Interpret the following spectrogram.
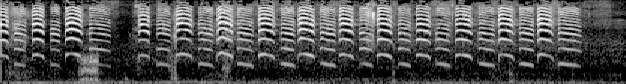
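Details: Two-month-old Staffordshire Bull Terrier puppy whining continuously indoors: high, squeaky, arched cries repeated about two or three per second for six seconds, steady and insistent.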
